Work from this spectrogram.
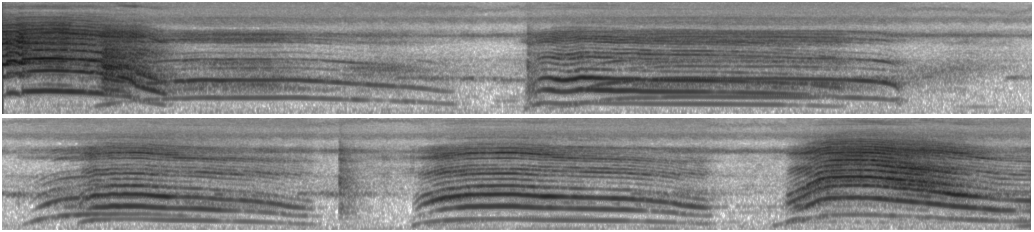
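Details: Fighting cats letting out harsh drawn-out yowls in five separate bursts, each a bright wavering wail that bends downward, with short quiet gaps between.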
